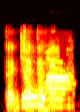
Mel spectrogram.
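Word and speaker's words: गच्छतः: Ta doesn't have mahaprana. In the first column comes up in Kriyapadam because that mahaprana, alpaprana makes a difference.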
